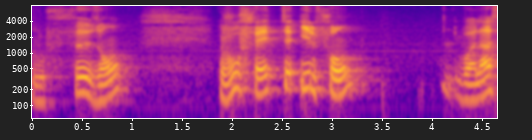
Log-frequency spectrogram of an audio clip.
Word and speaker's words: faisons: il fait nous faisons ça se prononce nous faisons vous faites ils font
